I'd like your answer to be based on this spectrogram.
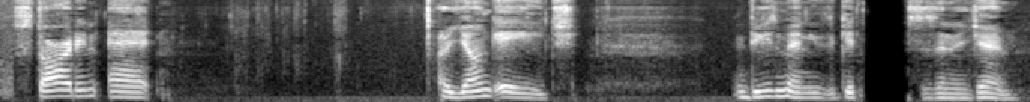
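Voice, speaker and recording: A woman's voice: deep voice, slow pace, a little mellow, no echo. Blunt profane woman lecturing. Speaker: clip speaker. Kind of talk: ranting monologue.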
